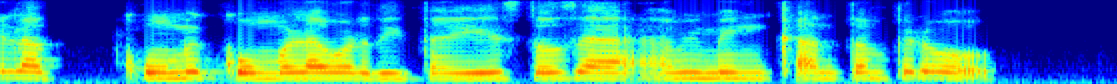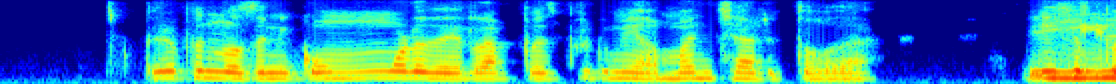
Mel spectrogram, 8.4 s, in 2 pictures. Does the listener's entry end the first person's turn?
Yes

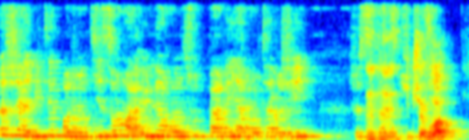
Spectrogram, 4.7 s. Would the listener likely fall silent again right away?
No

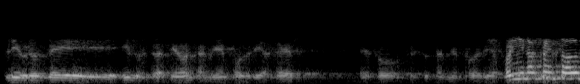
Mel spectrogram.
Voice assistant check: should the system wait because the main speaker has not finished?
No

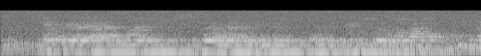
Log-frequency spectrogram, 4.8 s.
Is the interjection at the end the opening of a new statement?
Yes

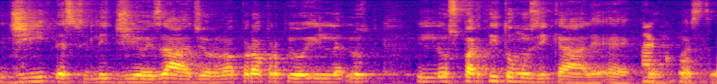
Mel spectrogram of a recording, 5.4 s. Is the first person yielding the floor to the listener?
Yes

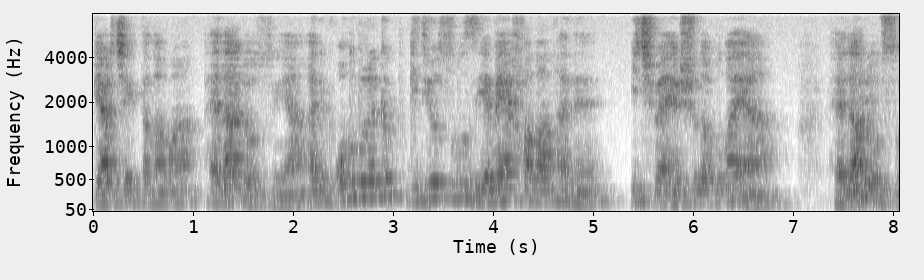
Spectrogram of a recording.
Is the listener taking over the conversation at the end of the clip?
No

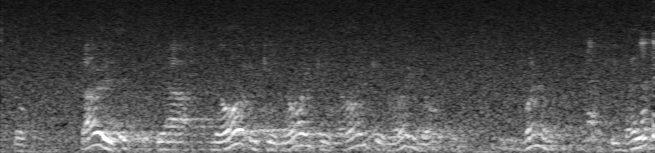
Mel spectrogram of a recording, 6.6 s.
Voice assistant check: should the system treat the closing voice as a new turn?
Yes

